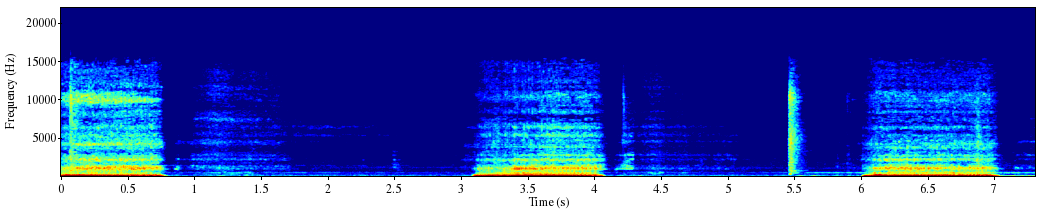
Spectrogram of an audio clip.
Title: Snoring Daisy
